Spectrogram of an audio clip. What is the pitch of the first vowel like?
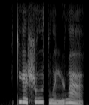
falling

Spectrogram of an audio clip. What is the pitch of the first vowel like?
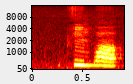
low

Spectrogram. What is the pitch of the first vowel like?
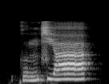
rising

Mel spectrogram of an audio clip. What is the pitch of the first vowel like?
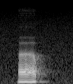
rising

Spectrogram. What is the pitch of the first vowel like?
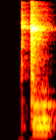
high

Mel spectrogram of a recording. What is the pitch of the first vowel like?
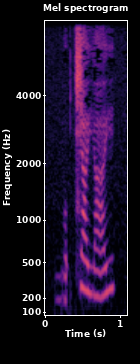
low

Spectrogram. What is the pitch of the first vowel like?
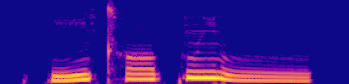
rising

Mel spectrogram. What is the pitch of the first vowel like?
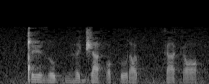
falling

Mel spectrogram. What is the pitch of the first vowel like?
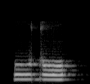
high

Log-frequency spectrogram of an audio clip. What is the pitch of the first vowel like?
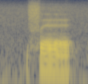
low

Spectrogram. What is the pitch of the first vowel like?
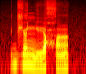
high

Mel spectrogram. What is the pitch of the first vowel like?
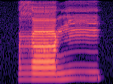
low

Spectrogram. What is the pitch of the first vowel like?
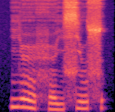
falling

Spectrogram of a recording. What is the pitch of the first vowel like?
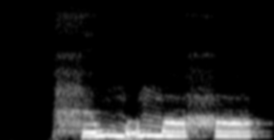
rising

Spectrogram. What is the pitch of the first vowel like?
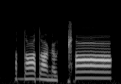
high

